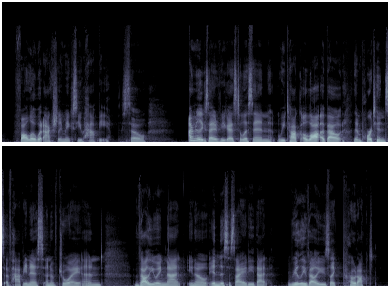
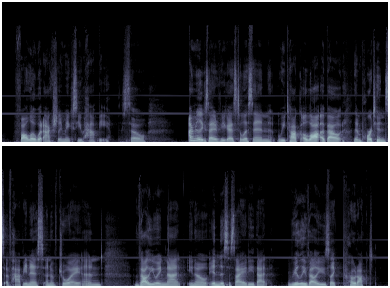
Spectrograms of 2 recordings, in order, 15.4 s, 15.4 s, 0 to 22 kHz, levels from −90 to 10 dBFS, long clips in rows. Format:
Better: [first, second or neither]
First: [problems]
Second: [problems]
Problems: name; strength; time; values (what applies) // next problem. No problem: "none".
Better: first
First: none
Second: high-pitched whine; faint; throughout; 4.5 kHz, 35 dB below the speech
